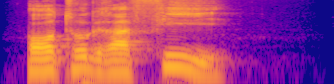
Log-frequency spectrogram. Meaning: orthography, correct spelling
- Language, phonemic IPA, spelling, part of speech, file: German, /ˌɔʁtoɡʁaˈfiː/, Orthographie, noun, De-Orthographie.oga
